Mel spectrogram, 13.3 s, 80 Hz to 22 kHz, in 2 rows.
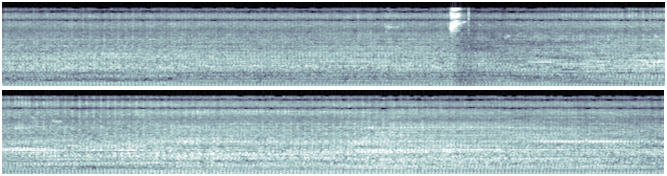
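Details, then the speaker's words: Honda EX1000 suitcase portable generator, choke off, wrong air filter missing, before an 800 W oil heater load is switched on: constant, even drumming at steady speed with no hunting or surging; normal unloaded running. "so you can hear it gently drumming away outside"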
